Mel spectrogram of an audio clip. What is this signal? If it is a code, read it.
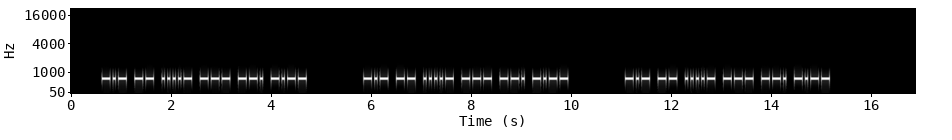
Morse code, heard as a keyed tone, about 22 wpm, 700 Hz. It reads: KM4OGY KM4OGY KM4OGY
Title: USA Call Signs - 6 Characters - Repeated 3x - 22wpm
